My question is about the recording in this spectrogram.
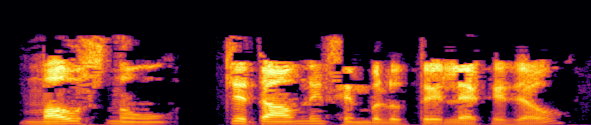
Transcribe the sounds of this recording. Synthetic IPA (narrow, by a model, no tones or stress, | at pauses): maːusnũː | t͡ʃɪt̪aːʋniːsɪ̃mbəlʊt̪ːeːlɛːkeːd͡ʒaːoː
